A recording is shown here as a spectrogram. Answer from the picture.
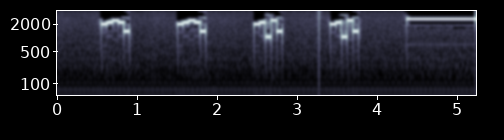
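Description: Five-tone selective call (ZVEI), heard as quick runs of five tones, tones of about 70 ms. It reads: 89094 89094 89104 89104
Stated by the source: Five-tone ZVEI selective call 89276, received on SDR, recorded by feuerwehr-orlamuende (fire brigade Orlamünde).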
